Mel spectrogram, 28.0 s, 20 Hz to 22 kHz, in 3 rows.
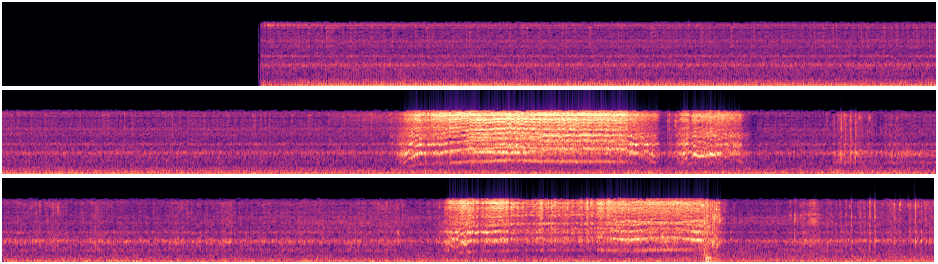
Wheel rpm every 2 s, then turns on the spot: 0, 0, 0, 0, 0, 0, 0, 140, 60, 10, 20, 60, 140, 20.
18-22 26-28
